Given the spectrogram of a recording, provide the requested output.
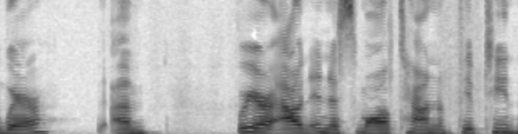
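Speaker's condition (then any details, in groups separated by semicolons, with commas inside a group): Damaged diaphragm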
